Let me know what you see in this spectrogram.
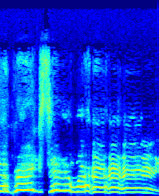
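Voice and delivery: put-on bawling. Speaker retells crashing a car into the garage door, imitating bawling. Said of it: "and I'm like bawling".

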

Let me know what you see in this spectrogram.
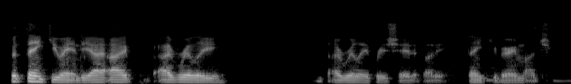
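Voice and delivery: grateful, near tears. Podcast host thanking a buddy for his help; teary gratitude. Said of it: "I'm gonna sit over here and cry now".

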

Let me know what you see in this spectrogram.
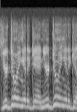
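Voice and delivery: mock high, accusing yelling. Retelling a companion yelling at the speaker in the night; imitating someone yelling. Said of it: "he's yelling at me".

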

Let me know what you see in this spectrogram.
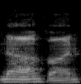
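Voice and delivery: croaky, worn-out, hoarse, fried voice. Speaker who woke up with a sore throat insists they're fine, fried voice. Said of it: "my voice sounds a little bit more fried than normal".

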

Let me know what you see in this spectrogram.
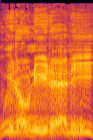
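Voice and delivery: loud, rough, creaky voice. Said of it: "the loud, deep voice said".

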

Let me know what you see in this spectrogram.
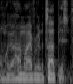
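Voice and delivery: fearful, anxious tone. Showing the wrong way to ask yourself a question about your work: scared tone. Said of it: "don't ask that question in a scared tone".

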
